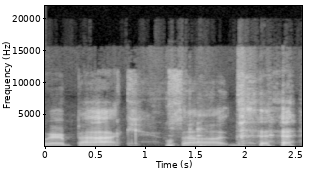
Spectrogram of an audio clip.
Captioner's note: laughing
